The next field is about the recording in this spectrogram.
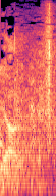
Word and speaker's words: Jung: It was Carl Jung. Carl Jung. Jung. – Good job on the pronunciation.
